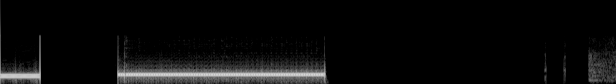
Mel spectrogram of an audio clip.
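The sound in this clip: A telephone call transfer tone plays as a short steady beep, then a longer, steady single-pitch tone of about two seconds, followed by silence, faint clicks and a brief rustle at the end.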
